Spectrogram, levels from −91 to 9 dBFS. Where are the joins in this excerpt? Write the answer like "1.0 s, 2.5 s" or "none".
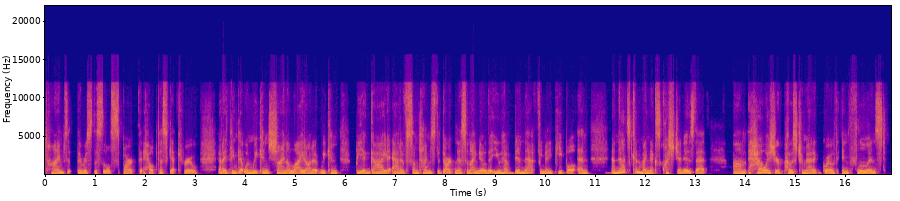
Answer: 9.9 s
